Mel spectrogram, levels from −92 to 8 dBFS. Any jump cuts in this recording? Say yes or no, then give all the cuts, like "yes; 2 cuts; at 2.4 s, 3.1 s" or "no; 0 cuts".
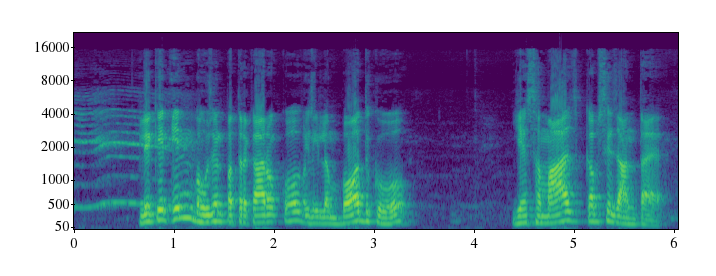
yes; 1 cut; at 2.4 s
